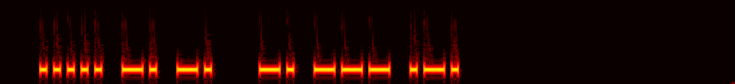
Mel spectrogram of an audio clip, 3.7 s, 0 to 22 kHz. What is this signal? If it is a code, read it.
Morse code, heard as a keyed tone, about 36 wpm, 690 Hz. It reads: 5NN NOR
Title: Ontario QSO Party Exchange 35wpm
